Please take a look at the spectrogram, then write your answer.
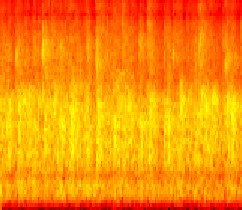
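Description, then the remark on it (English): A crowd at a school fundraiser claps steadily for those who donated, a dense wash of many hands sustained without a break for the whole stretch, with no voices standing out. “Any of you that donated to us, a round of applause if you would.”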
